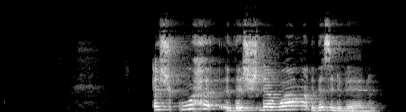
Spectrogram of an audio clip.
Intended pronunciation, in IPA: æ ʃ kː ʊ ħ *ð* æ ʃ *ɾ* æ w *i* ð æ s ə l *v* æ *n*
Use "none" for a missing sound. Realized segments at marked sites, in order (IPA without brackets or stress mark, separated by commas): ð, l, æ, v, n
